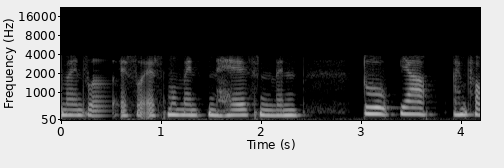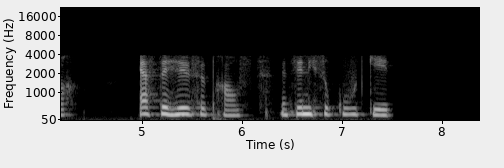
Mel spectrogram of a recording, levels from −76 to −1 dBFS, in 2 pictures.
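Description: Right at the start, from 0.32 to 0.53 s, there's a call audio freeze: the speech stalls and the last sound is stretched into a fading buzz for about 190 ms, then picks up exactly where it left off. That's most likely delayed packets draining the jitter buffer, so nothing's lost, just a gap pushed in.

Later, from 5.92 to 8.01 s, you get a jitter buffer speed-up. The receiver is trimming tiny pitch-period slices over and over to shed excess buffered delay, about a fifth of a second in total, so the speech runs roughly 9% faster at unchanged pitch and sounds a bit rushed.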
